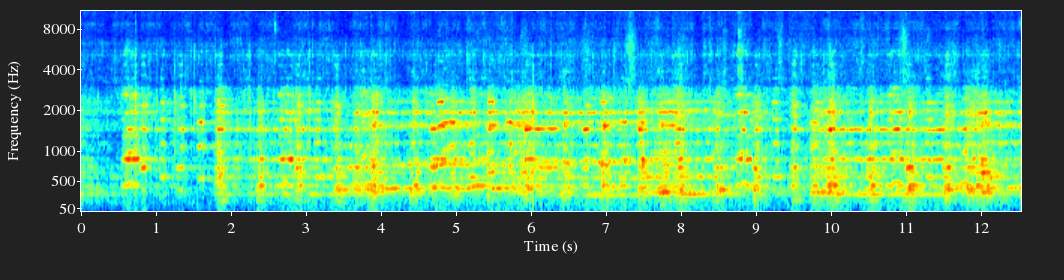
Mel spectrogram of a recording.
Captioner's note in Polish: Aplauz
